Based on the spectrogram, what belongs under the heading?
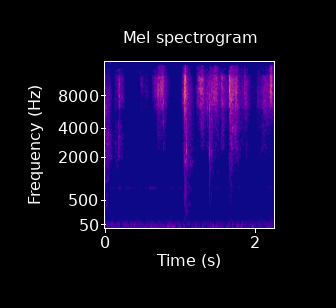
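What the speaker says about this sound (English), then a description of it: "Kind of sloppy shuffle there." Tarot cards being shuffled by hand: a quiet, close riffling crackle with a few sharper snaps of the cards slapping together, in a still room with no talking.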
